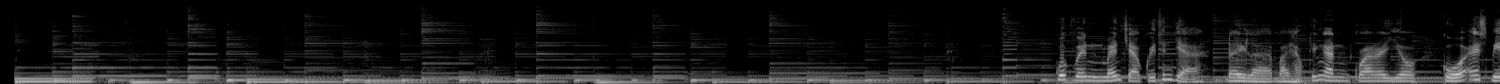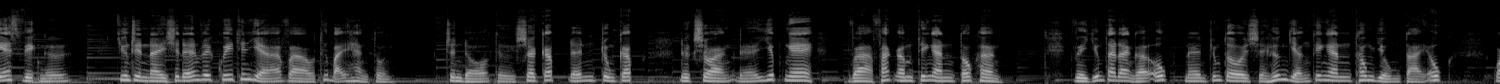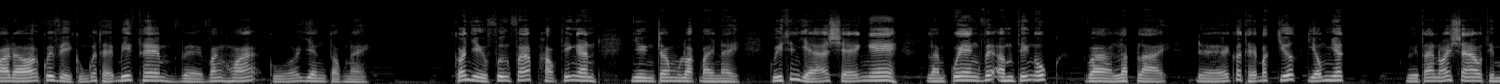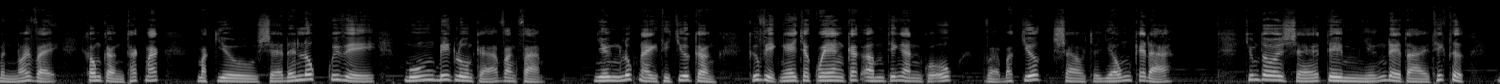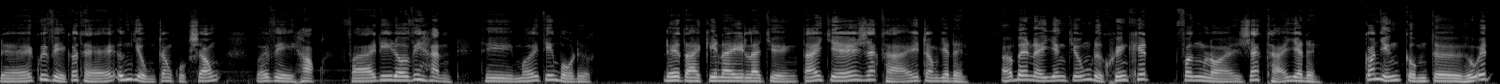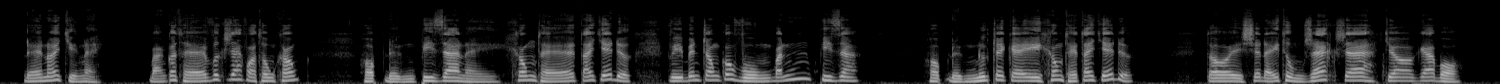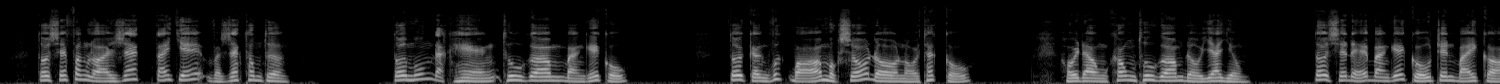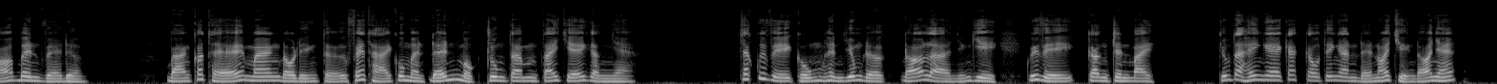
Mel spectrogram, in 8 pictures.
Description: Cách phát âm /j/ và /w/.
